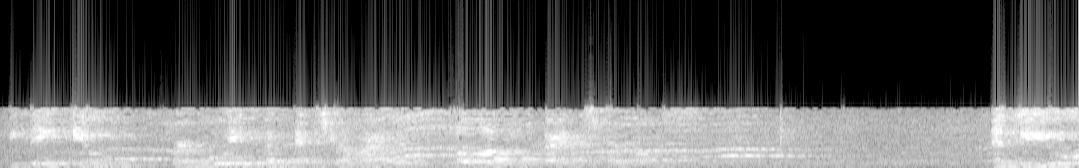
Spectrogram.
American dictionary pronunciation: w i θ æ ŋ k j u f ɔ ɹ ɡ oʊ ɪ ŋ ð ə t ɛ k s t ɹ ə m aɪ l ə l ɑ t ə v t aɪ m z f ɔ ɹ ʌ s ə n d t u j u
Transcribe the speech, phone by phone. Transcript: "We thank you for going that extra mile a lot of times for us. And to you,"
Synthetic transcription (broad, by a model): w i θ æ ŋ k j u f ɔ ɹ ɡ oʊ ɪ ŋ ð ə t ɛ k s t ɹ ə m aɪ l ə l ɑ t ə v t aɪ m s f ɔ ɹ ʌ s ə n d t u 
